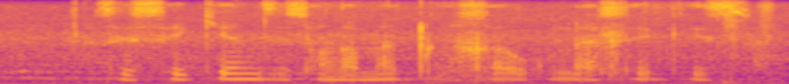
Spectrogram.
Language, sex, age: Xhosa, female, 30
